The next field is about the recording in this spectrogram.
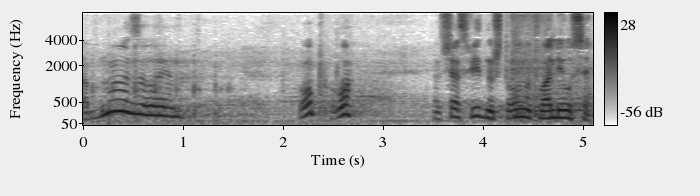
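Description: Against noticeable background noise, the speaker talks fairly slowly with lively intonation and long, frequent pauses. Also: man, high pitch for a man. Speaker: car repair mechanic. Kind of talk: repair tutorial. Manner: casual, thinking aloud.

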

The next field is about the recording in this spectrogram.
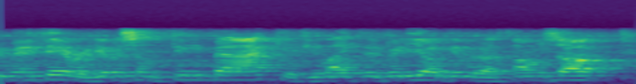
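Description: A man's voice carries audible room echo, with light noise in the background. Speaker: conditioning coach. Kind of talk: tutorial. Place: office. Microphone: camera far.

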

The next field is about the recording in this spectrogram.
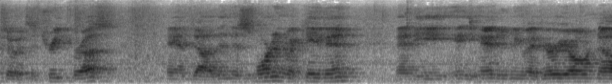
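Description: A man's monotone, flat delivery at a moderate pace, with audible room echo and light background noise. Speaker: guest preacher. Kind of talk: sermon. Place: church.

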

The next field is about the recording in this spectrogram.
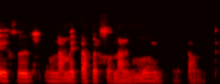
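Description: A woman speaks at a very slow pace. The background is quiet. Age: 30s. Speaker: nail salon owner. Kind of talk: mentoring session. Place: home room. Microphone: video call.

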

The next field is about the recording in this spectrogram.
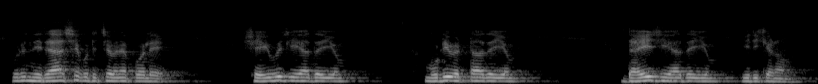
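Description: Audible room echo surrounds a man whose fairly high voice has a dark, mellow tone and monotone, flat intonation. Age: 60s. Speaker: vlogger. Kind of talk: personal vlog monologue. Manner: halting.

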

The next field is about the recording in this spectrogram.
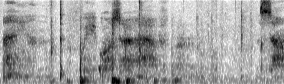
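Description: A soft-spoken woman talks over loud background noise. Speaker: presenter. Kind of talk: product review chat. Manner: soft, hushed ASMR shop talk. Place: studio. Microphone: studio mic.

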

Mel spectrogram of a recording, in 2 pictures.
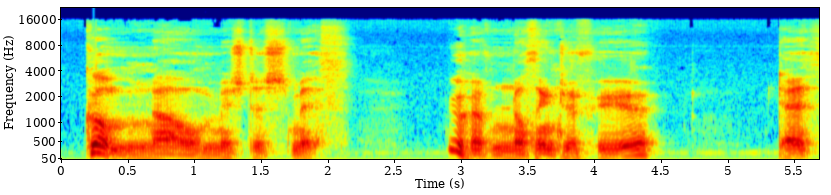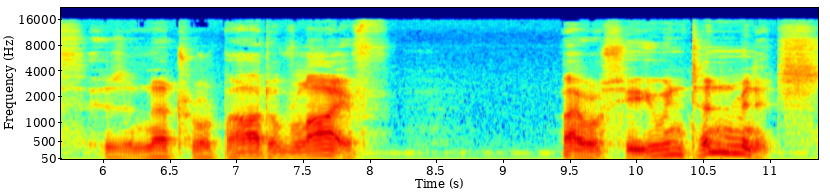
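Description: In a put-on character voice, a man speaks at a fairly low pitch, very slowly, with long, frequent pauses. The recording is very clean, with a silent background. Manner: calm, polite, unhurried, faintly menacing.

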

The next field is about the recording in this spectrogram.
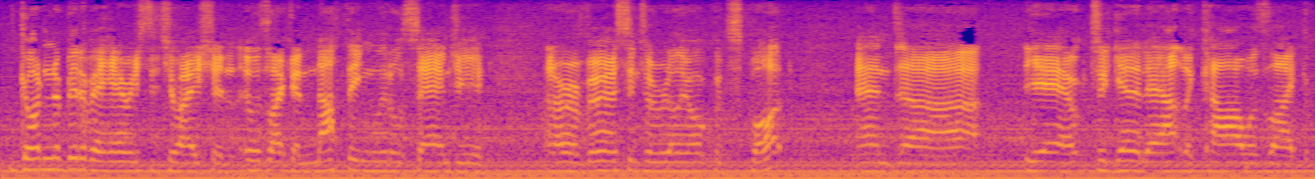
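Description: Loud background noise behind a man talking at a fairly quick pace. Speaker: 4WD traveller vlogger. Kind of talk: casual vlog chat. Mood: shaken but relieved, laughing. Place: car. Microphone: phone near.

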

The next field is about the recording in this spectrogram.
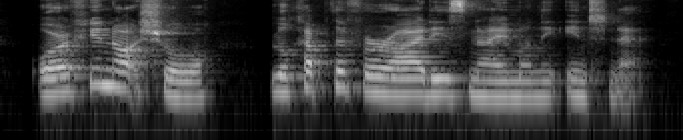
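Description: A woman with ordinary pitch variation over a quiet background. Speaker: course teacher. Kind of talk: tutorial. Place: studio.

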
